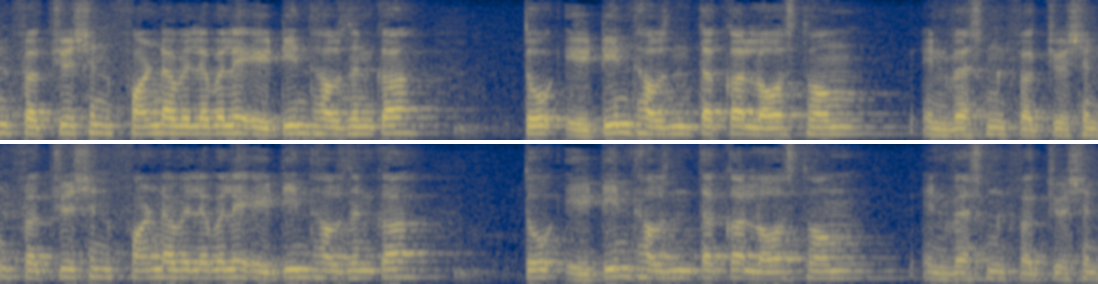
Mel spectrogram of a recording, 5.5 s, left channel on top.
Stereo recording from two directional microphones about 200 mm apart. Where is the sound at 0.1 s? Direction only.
40° left (ahead or behind).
